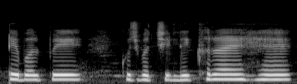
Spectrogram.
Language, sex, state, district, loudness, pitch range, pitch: Hindi, female, Madhya Pradesh, Bhopal, -14 LUFS, 210-230 Hz, 225 Hz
